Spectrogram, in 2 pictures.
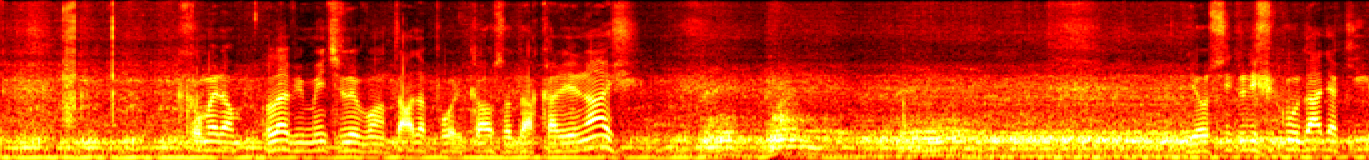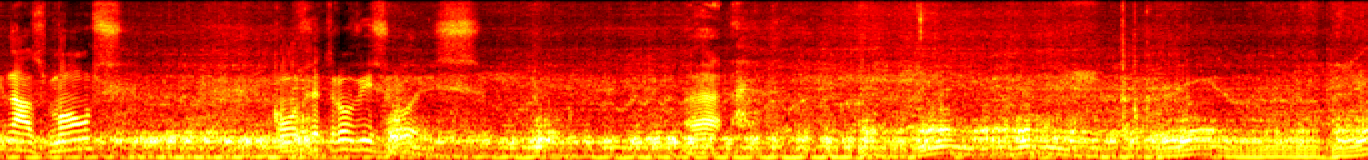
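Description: A motorcycle engine rumbles close by and revs up and down.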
